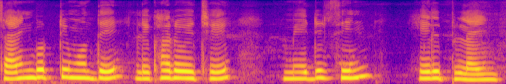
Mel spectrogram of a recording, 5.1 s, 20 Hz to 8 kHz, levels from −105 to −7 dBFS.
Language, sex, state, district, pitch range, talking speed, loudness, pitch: Bengali, female, West Bengal, Cooch Behar, 225-255 Hz, 95 wpm, -14 LUFS, 240 Hz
